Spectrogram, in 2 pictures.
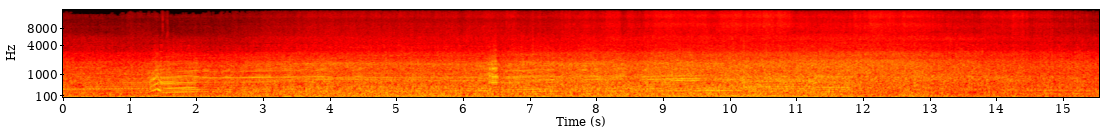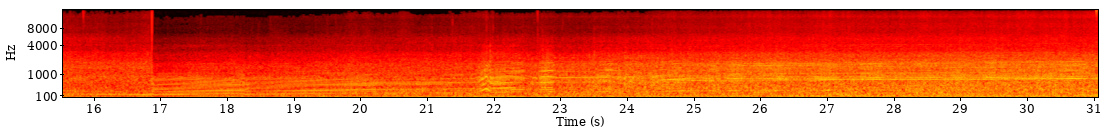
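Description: Yamaha MT-10's crossplane inline-four engine pulling hard through the gears, its pitch climbing and then dropping at each upshift, under heavy wind rush on the camera. In the middle the revs fall away as the throttle is eased, then the engine pulls up through the gears again.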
